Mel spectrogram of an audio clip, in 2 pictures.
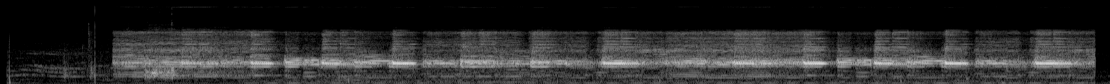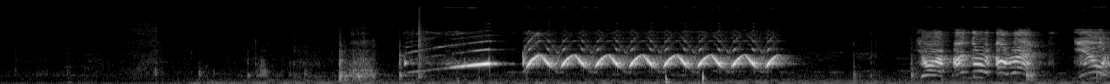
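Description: Toy police car's electronic sound effects playing through its small, tinny speaker: a long stretch of electronic tune, then after a pause a siren that winds up in pitch and warbles fast, about four times a second. A recorded voice phrase starts near the end.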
